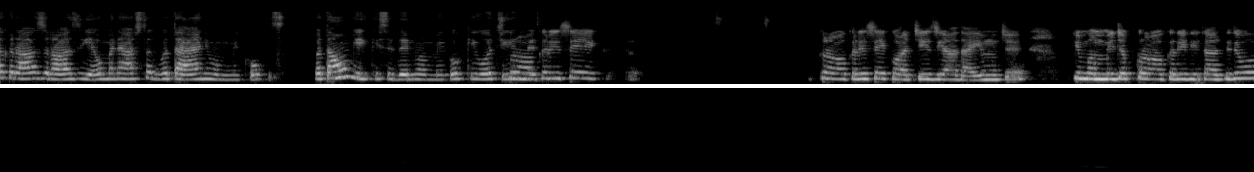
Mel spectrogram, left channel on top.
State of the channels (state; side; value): silent; right; 56 dB below the other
